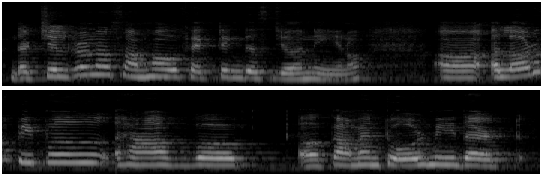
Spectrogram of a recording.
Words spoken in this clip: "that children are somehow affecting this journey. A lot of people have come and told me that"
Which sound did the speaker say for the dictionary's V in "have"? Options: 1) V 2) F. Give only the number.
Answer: 1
